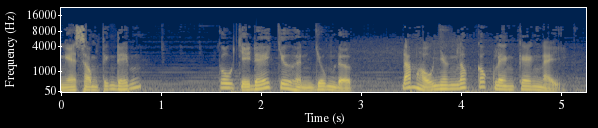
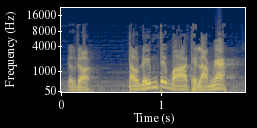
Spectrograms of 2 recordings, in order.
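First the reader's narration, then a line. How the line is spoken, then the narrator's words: Shout. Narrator (Vietnamese): Quang quát lên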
